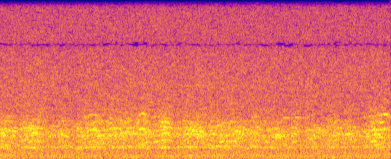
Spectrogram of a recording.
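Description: Geese honk steadily throughout, a dense chorus of overlapping nasal calls with no break between individual birds.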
